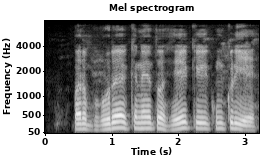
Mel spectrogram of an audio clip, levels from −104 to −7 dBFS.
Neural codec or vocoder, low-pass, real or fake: codec, 16 kHz, 16 kbps, FreqCodec, smaller model; 7.2 kHz; fake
